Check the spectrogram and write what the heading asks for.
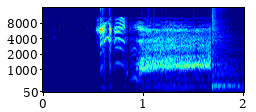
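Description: Squeaky toy sounds: two quick high squeaks about half a second in, then a long shrill squeal. About 1.7 s in it is cut off by a sudden low tone that fades away.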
